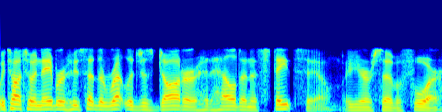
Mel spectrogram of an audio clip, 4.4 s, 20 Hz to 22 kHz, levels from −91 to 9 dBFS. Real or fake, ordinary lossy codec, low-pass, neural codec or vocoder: real; Opus, 32 kbps; 3.6 kHz; none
